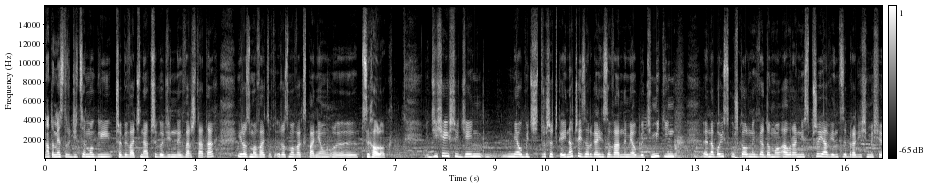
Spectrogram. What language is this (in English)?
Polish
